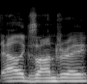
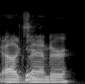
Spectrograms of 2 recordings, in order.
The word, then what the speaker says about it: Alexandre: It is by Alexander. I does anyone want to help me out with how to pronounce this? Doesn't this shouldn't be a Alexandre? It's it's Alexandre. It's not like Alexander.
